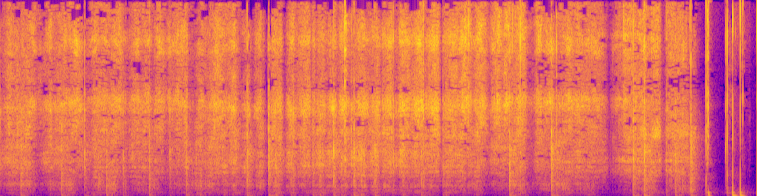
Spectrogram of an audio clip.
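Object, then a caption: Smartphone back panel. Fingertips and short nails rub and scratch across the white glossy back of a smartphone with a black camera module, held over a wooden desk. A steady, bright, hissing scrape of dense friction strokes runs throughout, ending with a few sharper, louder scratches near the close.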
